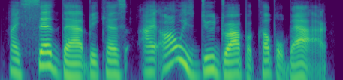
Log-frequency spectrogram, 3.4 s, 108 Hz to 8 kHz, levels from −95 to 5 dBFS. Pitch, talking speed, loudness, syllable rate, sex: 160 Hz, 190 wpm, -19 LUFS, 5.0 syllables/s, female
